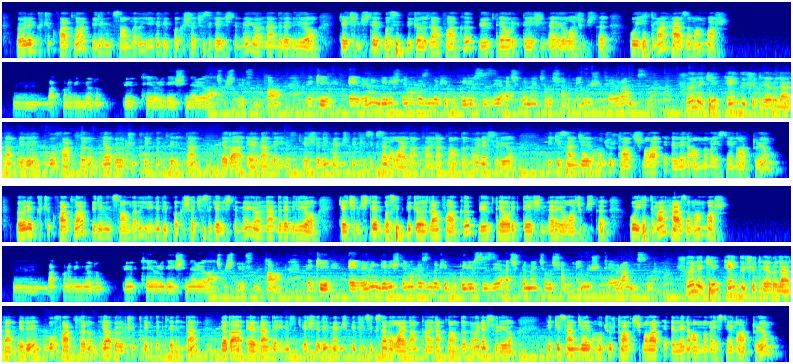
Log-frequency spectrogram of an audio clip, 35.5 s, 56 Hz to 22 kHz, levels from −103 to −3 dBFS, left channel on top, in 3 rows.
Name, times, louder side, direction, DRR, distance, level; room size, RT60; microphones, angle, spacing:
voice 1, 0.2-10.8 22.0-25.9 26.1-35.2, right 4 dB, 55° right, 0.6 m, -33 dB
voice 2, 5.6-6.0 12.0-13.4 13.7-21.6 32.4-32.8, right 3 dB, 35° right, 0.9 m, -36 dB
sound 1, 14.9-32.7, left 1 dB, 85° left, 2.5 m, -45 dB
11.0 x 3.9 x 2.3 m
head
